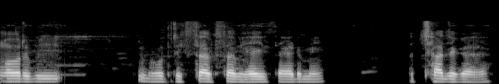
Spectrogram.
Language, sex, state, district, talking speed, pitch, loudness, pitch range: Hindi, male, Bihar, Bhagalpur, 145 wpm, 135 Hz, -17 LUFS, 125-160 Hz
